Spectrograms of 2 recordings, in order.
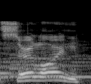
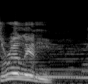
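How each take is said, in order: First: It is said as the usual two-syllable word. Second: It is said with extra syllables, like cerulean. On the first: The speaker calls it right. "remember freaking sirloin?" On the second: The speaker calls it wrong. "For years I pronounced it as cerulean"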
